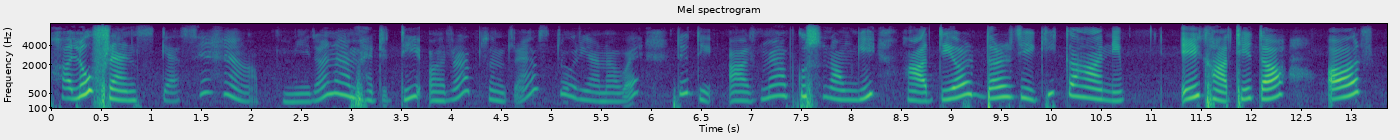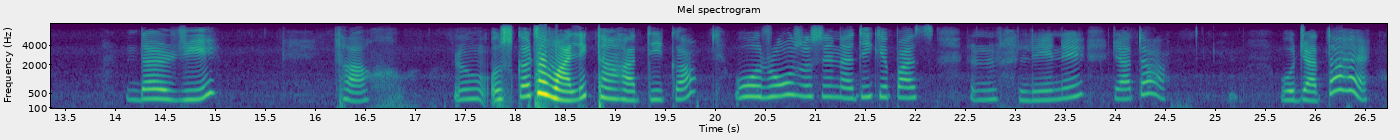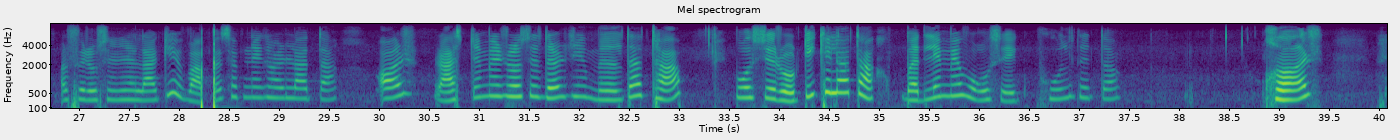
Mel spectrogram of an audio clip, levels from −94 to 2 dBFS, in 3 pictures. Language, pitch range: Hindi, 305-390 Hz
